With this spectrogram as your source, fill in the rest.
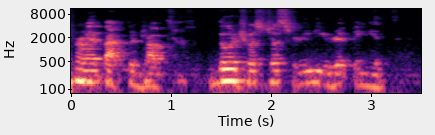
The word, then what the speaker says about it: Doge: Uh, by the way, a lot of people pronounce it differently. There are some people who pronounce it doggy, but I pronounce it Doge.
